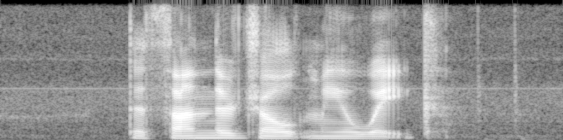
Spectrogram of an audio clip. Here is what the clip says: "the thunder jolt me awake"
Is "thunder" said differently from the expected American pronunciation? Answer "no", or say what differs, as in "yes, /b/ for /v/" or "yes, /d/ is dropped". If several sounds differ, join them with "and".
no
